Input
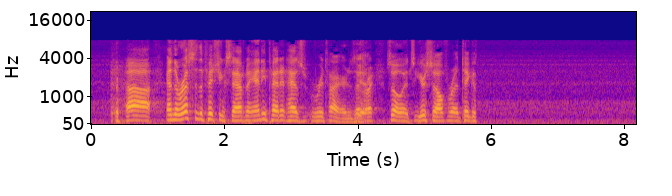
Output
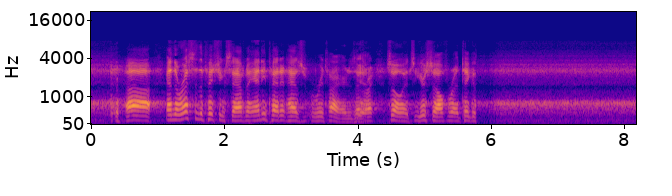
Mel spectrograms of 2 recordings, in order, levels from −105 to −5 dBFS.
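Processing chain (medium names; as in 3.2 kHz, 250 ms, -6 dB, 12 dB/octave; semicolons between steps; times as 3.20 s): upward compressor, threshold -31 dBFS; expander -43 dBFS; two resonant band-passes 1.4 kHz, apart 1.8 oct; trim -2.5 dB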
